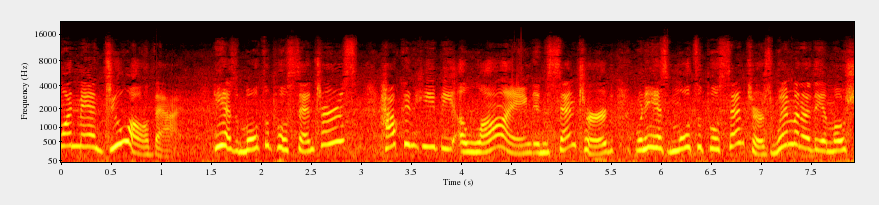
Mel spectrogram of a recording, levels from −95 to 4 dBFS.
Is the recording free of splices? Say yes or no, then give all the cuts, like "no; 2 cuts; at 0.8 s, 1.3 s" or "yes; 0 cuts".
yes; 0 cuts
